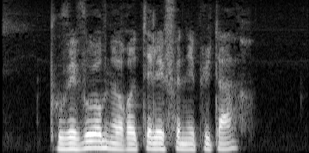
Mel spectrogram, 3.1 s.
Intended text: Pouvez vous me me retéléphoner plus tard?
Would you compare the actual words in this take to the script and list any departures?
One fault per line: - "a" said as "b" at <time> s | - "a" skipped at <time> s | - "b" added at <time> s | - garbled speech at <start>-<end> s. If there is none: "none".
- "me" skipped at 1.2 s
